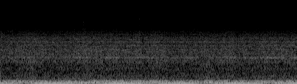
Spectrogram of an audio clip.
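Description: A train accelerating in Train Sim World 2, with the throttle being raised gently to avoid wheel spin, giving a steady, loud, low engine drone and rolling rumble that holds even throughout.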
